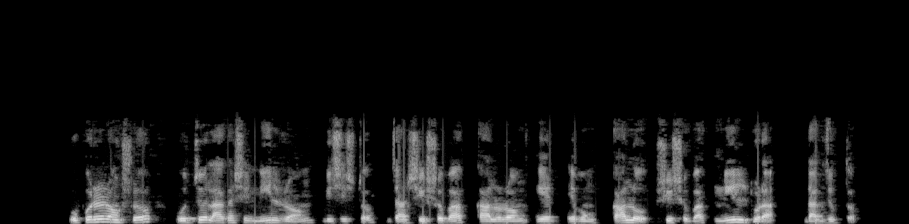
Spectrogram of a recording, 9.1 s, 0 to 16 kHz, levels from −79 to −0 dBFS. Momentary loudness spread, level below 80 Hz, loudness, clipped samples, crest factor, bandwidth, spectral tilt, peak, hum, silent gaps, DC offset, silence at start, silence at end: 8 LU; -54 dBFS; -18 LUFS; under 0.1%; 16 dB; 8 kHz; -4.5 dB/octave; -2 dBFS; none; 1.68-1.75 s, 7.82-8.03 s; under 0.1%; 0.7 s; 0.55 s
